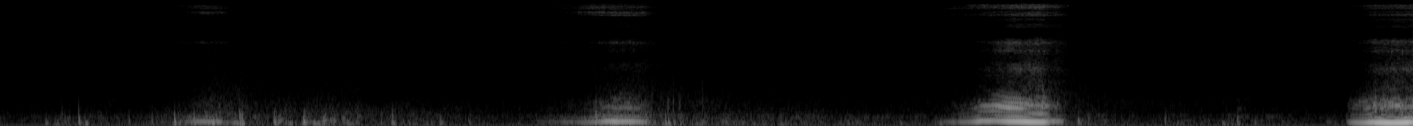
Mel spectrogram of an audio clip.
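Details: Someone snoring away during sleep: low rattling snores growing louder with each breath, roughly every two and a half seconds, with quiet exhalations between.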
